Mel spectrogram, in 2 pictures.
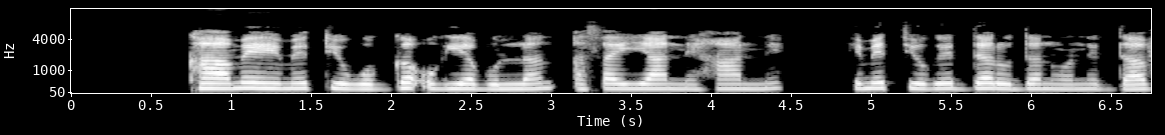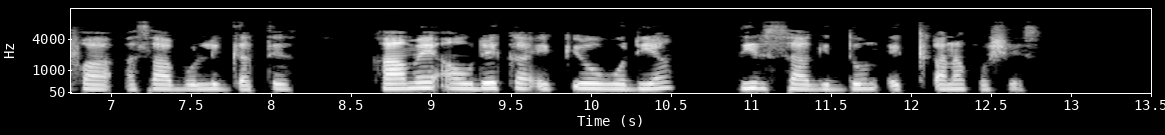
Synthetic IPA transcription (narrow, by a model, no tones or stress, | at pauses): kʰaːmɛːhɛmɛt̪ːɪjɔwɔɡːɐʔɔɡɪjɐbɔlːɐnɐsɐjːaːnːɛhaːnːɛ | hɛmɛt̪ːɪjɔːɡe̞ːd̪ɐɾɔd̪ɐnʊwɐnːɛd̪aːfaːɐsaːbɔlːɪɡɐt̪ːe̞ːs | kʰaːmɛʔɐ̰wʊd̪ɛkːɐʔɛkʼːɪjɔwɔd̪ɪjɐ | d̪iːɾsaːɡɪd̪ːɔnɛkʼːɐnɐpɔʃeːs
